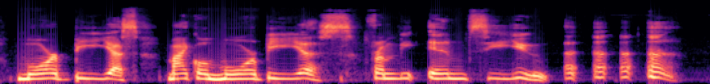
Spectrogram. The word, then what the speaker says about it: Morbius: It's Morbius.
